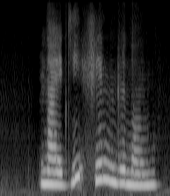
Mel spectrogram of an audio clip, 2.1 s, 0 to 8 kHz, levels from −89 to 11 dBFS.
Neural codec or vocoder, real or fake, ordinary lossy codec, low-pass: codec, 16 kHz, 1 kbps, FreqCodec, smaller model; fake; none; none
